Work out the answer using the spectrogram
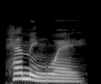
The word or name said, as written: hemingway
